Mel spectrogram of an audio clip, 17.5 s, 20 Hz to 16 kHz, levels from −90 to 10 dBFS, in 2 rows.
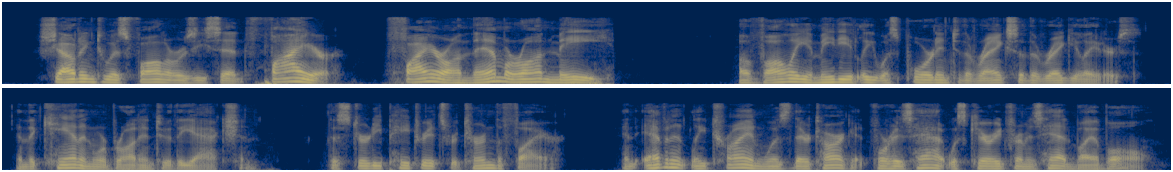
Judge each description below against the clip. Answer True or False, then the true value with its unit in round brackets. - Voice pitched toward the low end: True (110 Hz)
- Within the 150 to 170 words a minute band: False (195 wpm)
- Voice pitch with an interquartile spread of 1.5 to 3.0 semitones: False (3.9 semitones)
